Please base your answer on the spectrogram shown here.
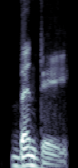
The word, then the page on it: bendy: British English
